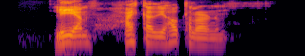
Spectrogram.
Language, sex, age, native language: Icelandic, male, 40-49, Icelandic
